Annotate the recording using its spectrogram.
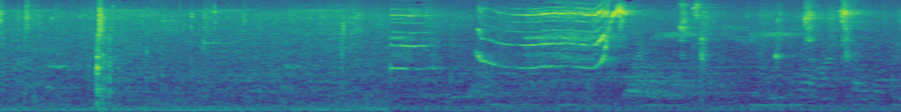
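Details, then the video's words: Baby monkey, very hungry, crying out for milk and its mother; one drawn-out harmonic wail rises steeply near the four-second mark, with scattered clicks, a loud knock early on and steady low background noise. "Very hungry..!! Poor baby cries need milk cries need mom take care, Baby monkey daily life"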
